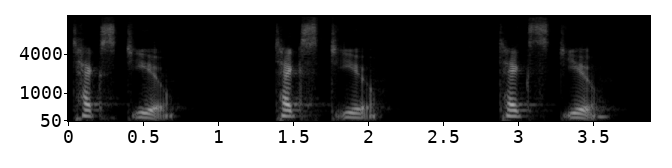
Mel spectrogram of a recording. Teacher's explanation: I naturally just pronounce the T very softly · So you just flap your T very, very quickly.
